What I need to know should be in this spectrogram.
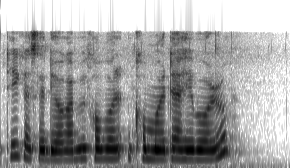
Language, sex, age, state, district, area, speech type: Assamese, female, 18-30, Assam, Biswanath, rural, spontaneous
